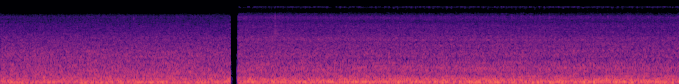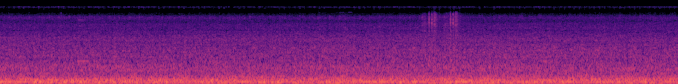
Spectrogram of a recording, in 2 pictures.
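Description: Steady outdoor background noise with a low hum. It briefly drops out at a cut about two seconds in.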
